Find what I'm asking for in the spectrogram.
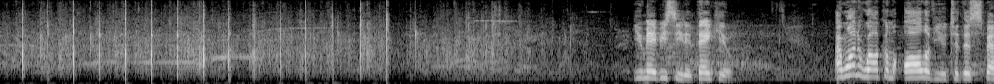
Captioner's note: cheering and applause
